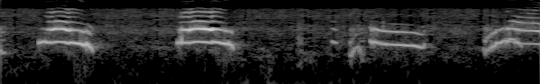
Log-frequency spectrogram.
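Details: Kitten sounds for calling cats: two clear arched meows about a second apart, then a few faint clicks, a flatter mew and a rising final cry. Quiet background.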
